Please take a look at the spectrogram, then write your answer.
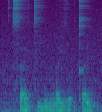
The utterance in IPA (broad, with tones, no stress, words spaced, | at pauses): t͡sʰɐ˨˧jt̪ʰiː˨wŋɐ˨˥j lʊ˨˥k̚t̪ʰɐ˨˧j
